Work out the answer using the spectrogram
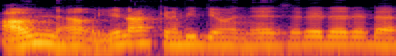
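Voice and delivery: showy, fabulous twang, muttered. Retelling a stranger who walked up talking to himself: imitating a fabulous twang. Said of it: "that fabulous twang".

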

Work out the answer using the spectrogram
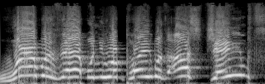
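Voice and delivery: very high, loud, raging furious scream. Imitating Houston Rocket fans yelling at the television: imitating fans screaming. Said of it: "screaming at the top of their lungs".

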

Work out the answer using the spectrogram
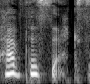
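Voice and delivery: put-on mutter under the breath. Retelling finding Tech Deck crouched over zucchini flowers: imitating Tech Deck muttering under his breath. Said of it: "muttering to himself under his breath".

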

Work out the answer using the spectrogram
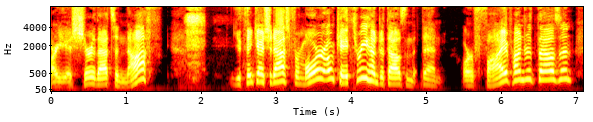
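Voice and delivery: put-on sarcastic voice. Retelling a movie scene with a Western Union clerk: imitating a sarcastic clerk. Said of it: "sarcastic delivery from the Western Union woman".

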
